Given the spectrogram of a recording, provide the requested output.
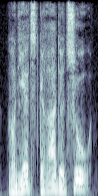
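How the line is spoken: Bellowing. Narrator (German): brüllte Ugluk

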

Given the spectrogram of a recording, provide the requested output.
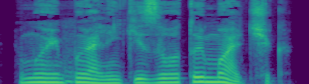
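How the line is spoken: Passionate whisper. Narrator (Russian): принялась жарко шептать на ухо

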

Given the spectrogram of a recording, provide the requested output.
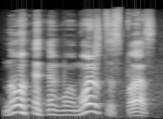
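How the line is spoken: Laughing. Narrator (Russian): Кадберт рассмеялся

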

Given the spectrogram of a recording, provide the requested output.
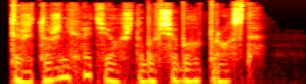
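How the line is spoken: Whispered. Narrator (Russian): прошептала

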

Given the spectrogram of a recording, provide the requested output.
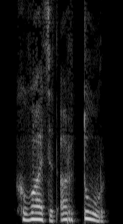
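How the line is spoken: Sharp shout. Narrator (Russian): прикрикнула уже Ника

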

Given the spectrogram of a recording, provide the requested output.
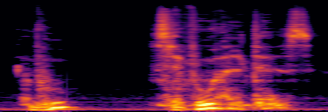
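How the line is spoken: Stammering. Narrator (French): balbutia-t-il

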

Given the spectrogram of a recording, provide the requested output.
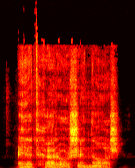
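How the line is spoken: Regretful hiss. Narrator (Russian): прошипел с сожалением

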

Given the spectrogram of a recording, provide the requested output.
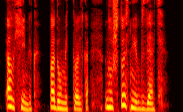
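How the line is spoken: Resigned groan. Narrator (Russian): обреченно простонала она

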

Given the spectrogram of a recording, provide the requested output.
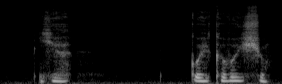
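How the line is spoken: Quiet. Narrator (Russian): тихо проговорила Лени

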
